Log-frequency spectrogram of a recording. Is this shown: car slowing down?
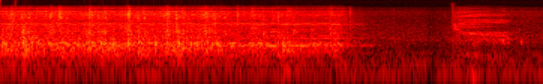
no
